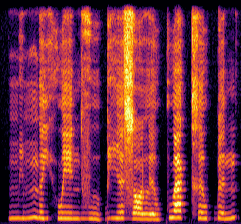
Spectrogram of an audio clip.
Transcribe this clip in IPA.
m i˨˦ m ŋ ə˧ j h w e˧ n v u˨˩ ɓ i˧ ə̯ z ɔ˧ l ə˨˦ w k w a˦˥ k̚ x ə˧ w ɓ ə˨˦ n

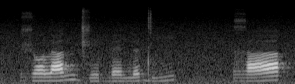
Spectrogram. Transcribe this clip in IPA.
ʒ ɔ˩ l a˩˧ n d͡ʒ e˩ b ɛ˩ n ə˩˧ d i˩˧ | ɣ a˩˧

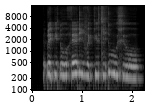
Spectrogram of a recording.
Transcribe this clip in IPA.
ɓ ɛ pʲ ɛ ɗ oː h ɛː ɗ iː v ɛ kʲ ɯ t i ɗ uː xʲ oː

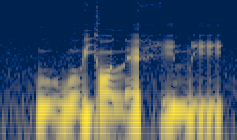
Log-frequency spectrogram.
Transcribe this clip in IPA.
u˨ w o˨˦ j ɔ˧ l ɛ˧ h i˧ m i˦

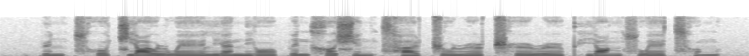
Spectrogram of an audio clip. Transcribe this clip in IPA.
p y˧˥ n t͡sʰ u˥˧ t͡ɕ j ɑ˥˩ ʊ̯ ɻ w e˨˩ ɪ̯ l j ɛ˥˩ n̪ j o˧˥ ʊ̯ p i˥˧ n x ɤ˥˩ ɕ i˨˩ ŋ t͡sʰ a˧˥ ɪ̯ ʈ͡ʂ u˨˩ ɻ ɻ̩˥ ʈ͡ʂʰ ɻ̩˧˥ ɻ ɻ̩˨˩ pʰ j ɑ˥˧ ŋ s w e˥˩ ɪ̯ t͡sʰ ʊ˩ ŋ

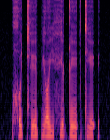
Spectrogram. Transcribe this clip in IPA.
χʷ ɪ cʰ ɪ pʲ ɔ j fʲ e ʈ ẽ ʔ tʲ e ʔ

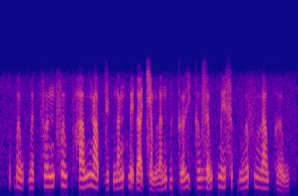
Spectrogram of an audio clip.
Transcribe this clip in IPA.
ɓ ə˧˩ w h w ə˨˩ t̚ f əː˧ ŋ f ə˧ w t̪ʰ a˨˦ w ŋ aː˨˩ p̚ z i˨˩ t̚ n a˨˦ ŋ h w ḛ˧˨ ɗ a̰ː˧˨ t͡ɕ a˧˩ m l a˨˦ n ɓ ɨ˨˩ k ə̰ː˧˥ ɣ ḭ˧˨ k ə˧ w z ə̰˧˥ w h w e˨˦ s ə˨˩ p̚ ɣ u˨˦ ə̯ f u˧ l a˧ w k əː˧˩˨ w

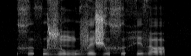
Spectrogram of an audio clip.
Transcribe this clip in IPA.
x ɵ˨ θ u˧ ɮ ũ˦˨ m u˧ v ɛ˨ ʒ ɵ˦ x ɵ˧ h e˧ ð ɑ˨

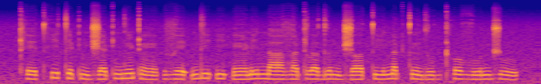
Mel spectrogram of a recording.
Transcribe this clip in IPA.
ʈʰ e t̪ʰ i t i ʈ n d͡ʒ ɛ ʈ n d ĩ ʈ ẽ | v e ʔ n d i ʔ i ʔ ẽ ɽ i n a v a ʈ l ʌ d ɯ n d͡ʒ ʌ t̪ i n a ʈ t̪ ĩ d u ɡ ʈʰ o v u n d͡ʒ u

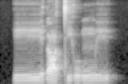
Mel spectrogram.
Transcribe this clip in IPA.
iː ɗ ɒ t j u ŋ͡m i

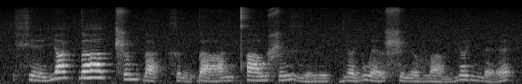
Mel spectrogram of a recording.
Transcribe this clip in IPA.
x e˨˩ j a˦˥ k̚ ɗ aː˦˥ t̚ ʂ ə˧ m ɗ a˨˩ k̚ x ə˨˩˨ ŋ ɗ aː˨˩˦ ŋ t̪ʰ a˧ w ʂ ɨ˧˥ ɣ ɨ˨˩˨ l i˨˩ t̚ j ə˨˩˦ j w ɛ˨˩˦ ʂ i˨˩ ə̯ v a˨˩˨ m j ə˧ j n ɛ˨˩˦

